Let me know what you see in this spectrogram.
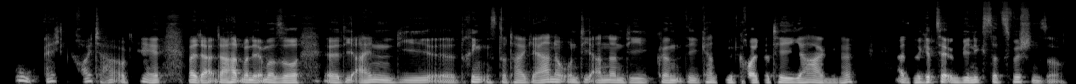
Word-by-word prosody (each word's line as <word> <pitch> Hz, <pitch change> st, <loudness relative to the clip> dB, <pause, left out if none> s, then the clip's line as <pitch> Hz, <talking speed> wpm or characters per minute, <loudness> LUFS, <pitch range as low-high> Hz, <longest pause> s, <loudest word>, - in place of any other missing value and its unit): Uh. 180 Hz, -7 st, -1 dB
Echt? 145 Hz, +3 st, -7 dB
Kräuter? 145 Hz, -6 st, -6 dB
Okay, 100 Hz, 0 st, -1 dB, 0.3 s
weil 105 Hz, -, +6 dB
da 90 Hz, -1 st, +4 dB
da 100 Hz, -3 st, +3 dB
hat 110 Hz, -, +5 dB
man 105 Hz, -1 st, +4 dB
ja -, -, +5 dB
immer 105 Hz, -3 st, +3 dB
so 95 Hz, 0 st, +3 dB, 0.2 s
äh, 95 Hz, -1 st, +2 dB
die 105 Hz, +3 st, -2 dB
einen, 100 Hz, 0 st, +1 dB
die, 100 Hz, +1 st, -1 dB
äh, -, -, -3 dB
trinken's 115 Hz, -5 st, -2 dB
total 100 Hz, -2 st, -2 dB
gerne 110 Hz, +5 st, +2 dB
und 105 Hz, -4 st, -2 dB
die -, -, -2 dB
anderen, 95 Hz, 0 st, 0 dB
die 90 Hz, -2 st, -3 dB
könn 95 Hz, 0 st, 0 dB
die 100 Hz, -2 st, -2 dB
kannst 95 Hz, +2 st, -2 dB
du -, -, -6 dB
mit 95 Hz, -, -3 dB
Kräutertee 100 Hz, 0 st, +2 dB
jagen, 95 Hz, -4 st, +1 dB
ne? 110 Hz, +6 st, -2 dB, 0.4 s
Also 105 Hz, -4 st, -2 dB
da 95 Hz, -, +2 dB
gibt's -, -, +2 dB
ja -, -, +8 dB
irgendwie 100 Hz, +1 st, +2 dB
nix 105 Hz, 0 st, 0 dB
dazwischen 105 Hz, -3 st, -2 dB
so. -, -, -9 dB
100 Hz, 225 wpm, -24 LUFS, 95-105 Hz, 0.4 s, ja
